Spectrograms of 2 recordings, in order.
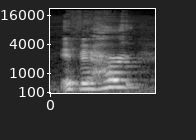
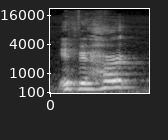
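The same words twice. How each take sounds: The two takes are said the same way.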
